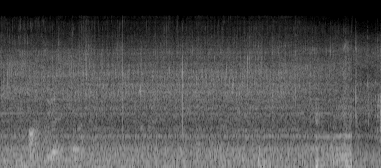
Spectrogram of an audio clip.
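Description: Bacon and spinach sizzling in a skillet, a steady frying hiss, with a few light knocks in the second half.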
